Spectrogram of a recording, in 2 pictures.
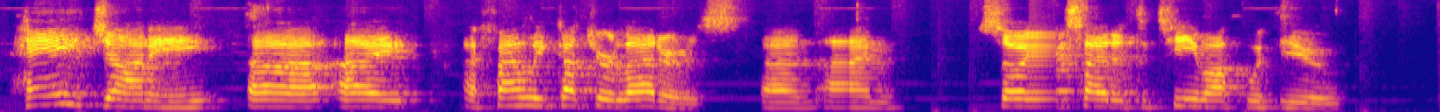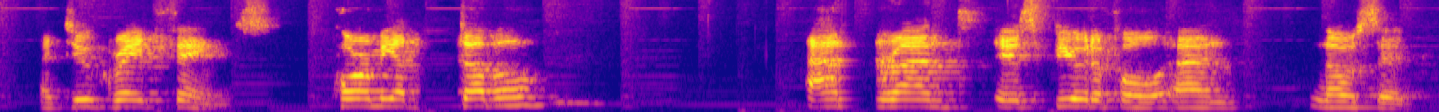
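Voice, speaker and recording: A man playing an earnest, defensive amateur screenwriter who rambles haltingly through an improvised comedy table read. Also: high-pitched, bright, forceful tone, reverberant, soft background music, exaggerated voice, poor audio. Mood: reading aloud. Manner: halting, rambling, self-justifying. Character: earnest, defensive amateur screenwriter presenting his own script. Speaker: performer on a comedy podcast.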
